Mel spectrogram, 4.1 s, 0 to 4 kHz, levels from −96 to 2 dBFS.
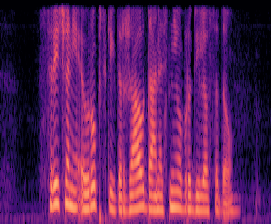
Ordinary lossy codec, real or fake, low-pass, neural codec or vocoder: AAC, 32 kbps; fake; 3.6 kHz; codec, 24 kHz, 6 kbps, HILCodec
